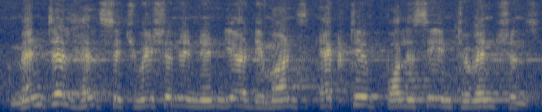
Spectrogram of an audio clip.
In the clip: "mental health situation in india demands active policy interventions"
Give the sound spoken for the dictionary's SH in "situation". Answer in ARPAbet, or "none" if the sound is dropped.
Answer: SH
